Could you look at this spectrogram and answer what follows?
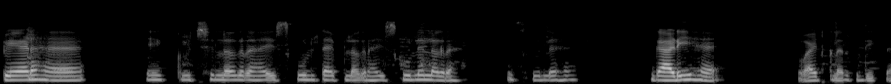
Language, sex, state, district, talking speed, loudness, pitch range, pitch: Hindi, female, Chhattisgarh, Sarguja, 175 wpm, -28 LUFS, 180-210 Hz, 200 Hz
